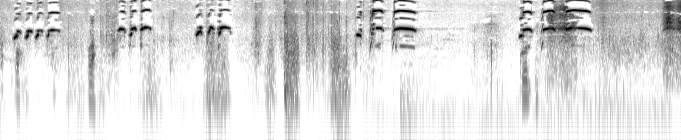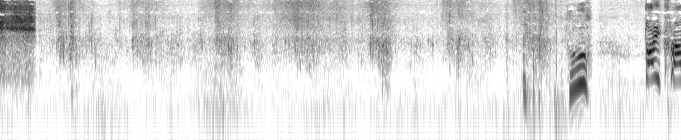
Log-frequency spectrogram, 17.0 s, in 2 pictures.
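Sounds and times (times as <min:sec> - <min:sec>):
bird short high calls: 0:00.0 - 0:00.8, 0:01.4 - 0:02.9, 0:04.4 - 0:05.3, 0:06.5 - 0:07.4
rustling of feathers and grass: 0:06.0 - 0:15.7.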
